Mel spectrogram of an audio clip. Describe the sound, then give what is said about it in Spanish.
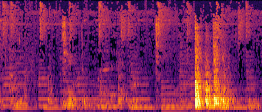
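A cat knocks over a guitar near the end, a sudden clattering thump with a short jangle of strings, heard faintly after several seconds of low, muffled tonal background sound. “Acaba de botar una guitarra.”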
